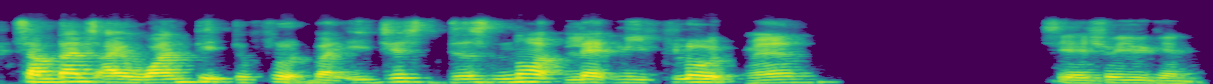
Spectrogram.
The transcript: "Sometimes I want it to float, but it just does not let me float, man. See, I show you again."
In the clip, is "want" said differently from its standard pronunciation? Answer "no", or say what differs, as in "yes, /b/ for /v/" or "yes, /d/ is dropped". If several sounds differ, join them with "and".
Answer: no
